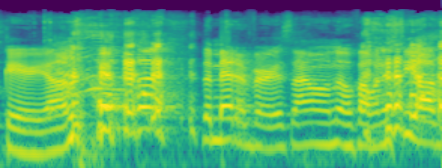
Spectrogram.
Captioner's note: ladies laughing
